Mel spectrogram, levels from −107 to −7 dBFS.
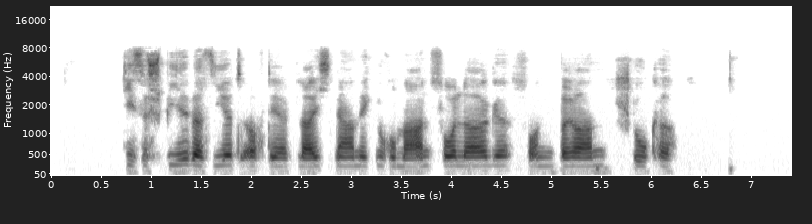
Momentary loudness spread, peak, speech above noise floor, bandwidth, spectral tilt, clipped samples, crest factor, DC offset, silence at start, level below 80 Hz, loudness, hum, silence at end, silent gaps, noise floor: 10 LU; -16 dBFS; over 54 dB; 8.2 kHz; -0.5 dB/octave; under 0.1%; 22 dB; under 0.1%; 0.75 s; -90 dBFS; -36 LUFS; none; 1.2 s; none; under -90 dBFS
